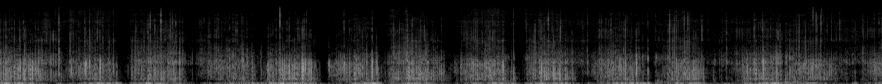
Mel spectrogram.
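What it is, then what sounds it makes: Dark chocolate bar. Long nails rapidly tap and scratch a solid, segmented dark chocolate bar lying flat on a towel. The result is dense, dry, crinkly scratching in mid-range bursts, separated by brief pauses, with little bright top end.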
